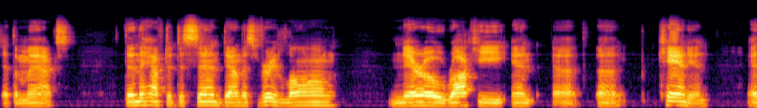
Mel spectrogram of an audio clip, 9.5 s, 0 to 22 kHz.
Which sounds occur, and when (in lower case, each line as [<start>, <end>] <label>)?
[0.00, 0.88] man speaking
[0.00, 9.45] mechanisms
[0.93, 1.35] breathing
[1.39, 1.46] tick
[1.51, 4.19] man speaking
[4.30, 4.83] breathing
[4.82, 6.71] man speaking
[6.87, 7.20] man speaking
[7.24, 7.31] clicking
[7.41, 7.79] man speaking
[7.97, 8.08] clicking
[8.21, 8.83] man speaking
[8.90, 9.28] breathing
